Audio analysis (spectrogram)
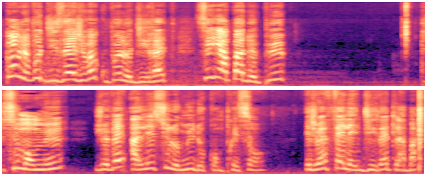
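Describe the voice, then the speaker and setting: Loud, animated woman live-streaming. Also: fairly high pitch, moderate pace, husky. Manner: loud, animated and scattered, full of restarts. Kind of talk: casual live-stream chat. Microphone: phone.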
